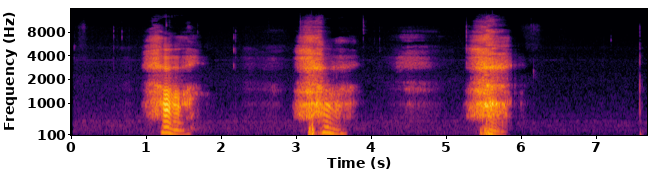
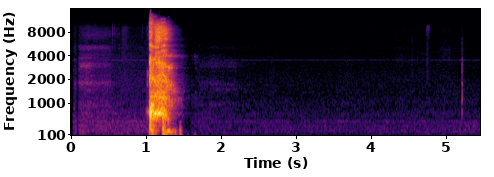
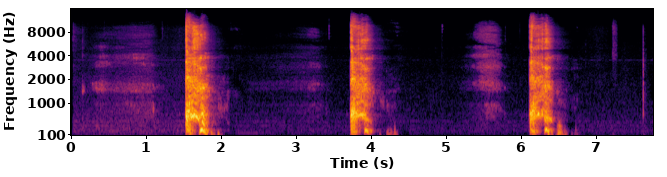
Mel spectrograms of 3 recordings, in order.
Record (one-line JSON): {"exhalation_length": "7.7 s", "exhalation_amplitude": 26586, "exhalation_signal_mean_std_ratio": 0.33, "cough_length": "5.5 s", "cough_amplitude": 32768, "cough_signal_mean_std_ratio": 0.18, "three_cough_length": "7.8 s", "three_cough_amplitude": 30110, "three_cough_signal_mean_std_ratio": 0.26, "survey_phase": "beta (2021-08-13 to 2022-03-07)", "age": "65+", "gender": "Female", "wearing_mask": "No", "symptom_none": true, "smoker_status": "Ex-smoker", "respiratory_condition_asthma": false, "respiratory_condition_other": false, "recruitment_source": "REACT", "submission_delay": "0 days", "covid_test_result": "Negative", "covid_test_method": "RT-qPCR"}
